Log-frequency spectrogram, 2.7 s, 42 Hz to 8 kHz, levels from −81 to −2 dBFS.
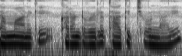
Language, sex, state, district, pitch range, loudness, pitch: Telugu, male, Telangana, Mahabubabad, 130-140 Hz, -14 LUFS, 130 Hz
